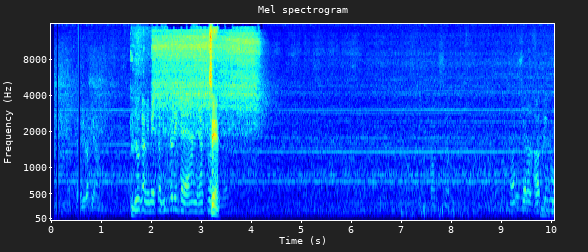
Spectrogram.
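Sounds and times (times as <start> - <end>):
railway platform background noise: 0.2 - 9.8
loud hiss: 2.0 - 4.4.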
